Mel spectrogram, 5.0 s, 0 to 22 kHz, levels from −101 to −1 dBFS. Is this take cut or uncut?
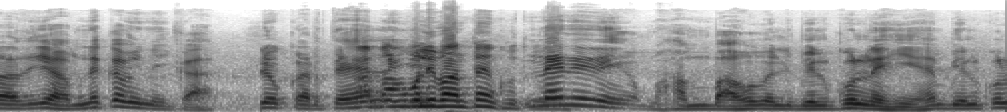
cut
